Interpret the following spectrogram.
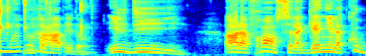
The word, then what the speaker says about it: la France: La France. Roberta já deu uma dica para fazer esse R bem gutural.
